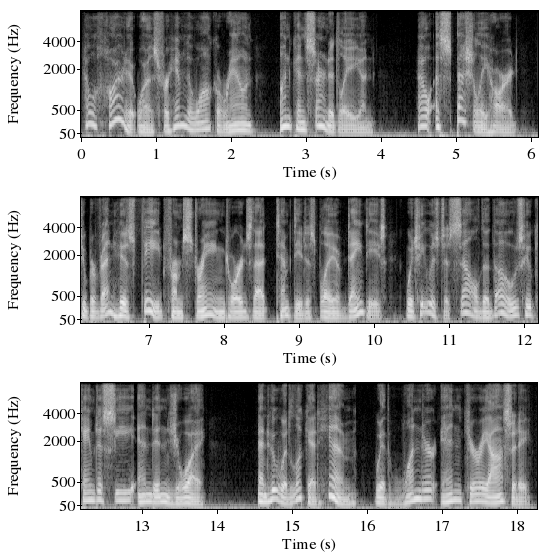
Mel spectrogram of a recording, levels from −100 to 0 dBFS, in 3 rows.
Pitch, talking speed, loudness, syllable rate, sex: 115 Hz, 160 wpm, -19 LUFS, 4.3 syllables/s, male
